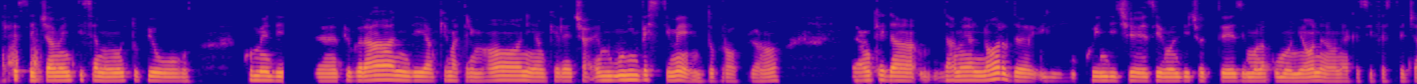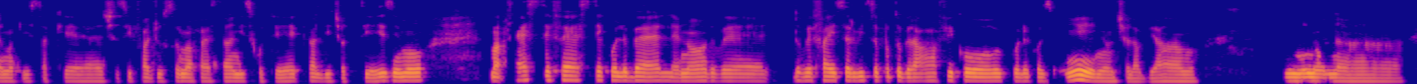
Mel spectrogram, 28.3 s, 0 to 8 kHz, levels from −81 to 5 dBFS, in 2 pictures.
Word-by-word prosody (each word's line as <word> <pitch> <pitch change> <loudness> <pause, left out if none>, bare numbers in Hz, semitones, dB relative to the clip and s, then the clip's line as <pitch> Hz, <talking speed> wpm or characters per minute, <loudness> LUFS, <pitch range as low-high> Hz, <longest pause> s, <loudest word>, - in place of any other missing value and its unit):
i - - -10
festeggiamenti 145 - +3
siano 145 -3 +1
molto 140 +1 0
più, 135 -2 +1 0.6
come 155 -2 +3
dire, 130 -2 -2
più 145 - -2
grandi, 150 -1 +5
anche 140 +1 -2
i - - -1
matrimoni, 145 +1 +2
anche 135 +1 -2
le 135 0 0
cioè 135 - -6
è 140 - -1
un 150 0 +3
un 165 +1 +6
investimento 155 -6 +1
proprio, 125 -1 -8
no. 140 +3 -3 0.7
E 145 - -5
anche 155 +2 +1
da, 145 -2 +3
mhmm - - -6
da 150 -1 -1
me 150 +1 +3
al 150 - +3
nord 180 +3 +4
il 130 -2 -2 0.2
quindicesimo, 140 -1 +1
il 135 - +3
diciottesimo, 135 -1 0
la 130 - +1
comunione, 130 +1 +2
non 120 -1 -3
è 120 - -5
che 120 - -13
si 125 +1 -13
festeggiano 120 0 -7
chissà 120 -1 -12
che, 115 -1 -7
eh, 115 - -8
cioè 115 -1 -11
si 125 +3 -10
fa 125 - -5
giusto 125 +1 -8
una 125 -1 0
festa 120 +1 -6
in 125 - -1
discoteca 120 +1 -6
al 125 - -4
diciottesimo, 130 +4 0 0.6
ma - - +3
feste 155 0 -3
feste 155 -1 0
quelle 145 -2 +2
belle, 140 -1 0
no, 130 +1 +1
dove 125 -2 -4 0.2
dove 140 0 -1
fai 140 0 0
il 140 - 0
servizio 140 0 0
fotografico, 135 -1 0
quelle 130 -1 -2
cose 130 -1 -7
lì, 155 0 +7
non 115 -1 -2
ce 115 - -10
l'abbiamo. 115 +1 -4 0.8
Quindi 130 0 +4 0.2
non 115 -2 -4
135 Hz, 155 wpm, -23 LUFS, 125-145 Hz, 0.8 s, lì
